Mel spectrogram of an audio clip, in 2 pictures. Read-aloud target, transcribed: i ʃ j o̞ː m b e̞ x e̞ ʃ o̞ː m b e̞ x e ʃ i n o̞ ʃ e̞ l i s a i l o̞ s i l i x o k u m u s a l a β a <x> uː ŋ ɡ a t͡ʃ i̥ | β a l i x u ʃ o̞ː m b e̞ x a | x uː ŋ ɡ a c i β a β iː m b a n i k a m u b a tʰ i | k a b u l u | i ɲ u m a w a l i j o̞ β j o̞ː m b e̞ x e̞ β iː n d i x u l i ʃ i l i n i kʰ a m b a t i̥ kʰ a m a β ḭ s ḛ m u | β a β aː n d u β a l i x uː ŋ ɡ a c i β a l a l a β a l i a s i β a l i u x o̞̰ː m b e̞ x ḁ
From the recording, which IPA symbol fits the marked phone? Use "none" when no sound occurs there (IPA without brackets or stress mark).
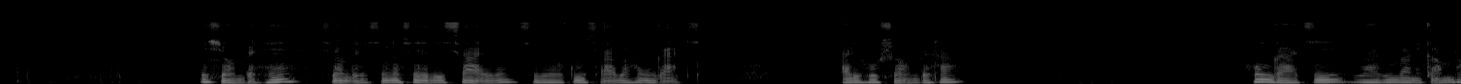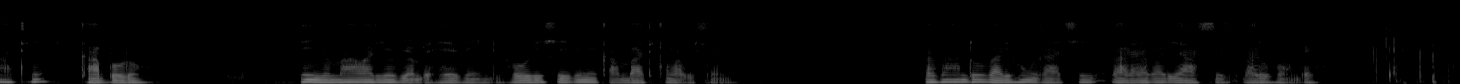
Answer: x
